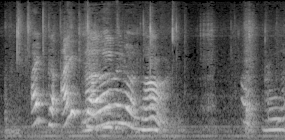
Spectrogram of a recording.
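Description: A young child's high voice babbling or vocalizing in drawn-out, wavering sounds, from just after the start to about halfway through, with no clear words.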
